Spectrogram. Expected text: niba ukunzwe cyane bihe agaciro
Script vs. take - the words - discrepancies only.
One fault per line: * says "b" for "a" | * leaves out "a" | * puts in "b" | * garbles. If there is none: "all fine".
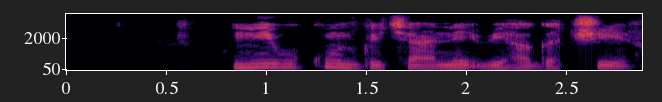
all fine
